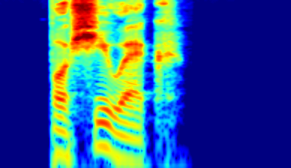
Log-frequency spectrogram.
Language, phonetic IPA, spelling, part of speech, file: Polish, [pɔˈɕiwɛk], posiłek, noun, Pl-posiłek.ogg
